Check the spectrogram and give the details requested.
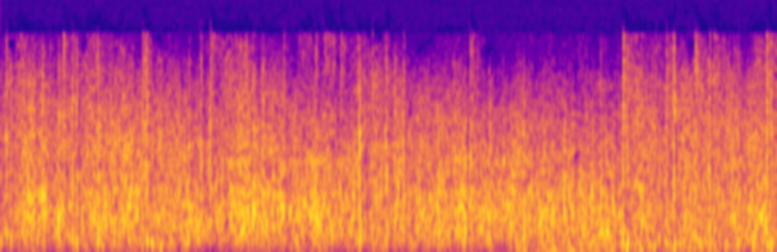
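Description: Fireworks going off in a dense, continuous run of crackles and pops, with no single bang standing out.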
